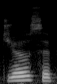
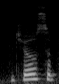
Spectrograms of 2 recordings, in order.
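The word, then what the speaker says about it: Josef: fair f HR and I'm pronouncing it Joseph it's j o EF but I'm saying the J English Joseph far was another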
